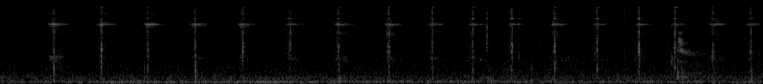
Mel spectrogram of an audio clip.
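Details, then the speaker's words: Chrysler/Dodge 2.5 SOHC V6 (6G73) timing belt tensioner pulley, spun by hand during engine teardown inspection; sharp dry clicks about twice a second show initial bearing wear is already present. "À en juger par le bruit, l'usure initiale est déjà présente."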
